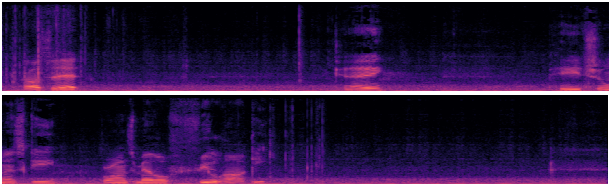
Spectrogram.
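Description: Trading cards rustle and flick as they are shuffled through.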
